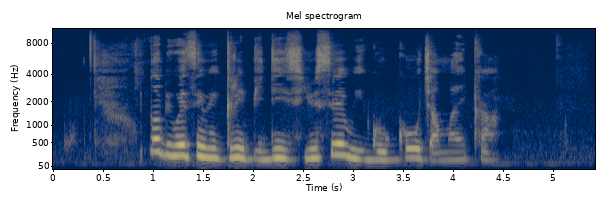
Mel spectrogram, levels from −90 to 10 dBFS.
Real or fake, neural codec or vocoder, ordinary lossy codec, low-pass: real; none; none; none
